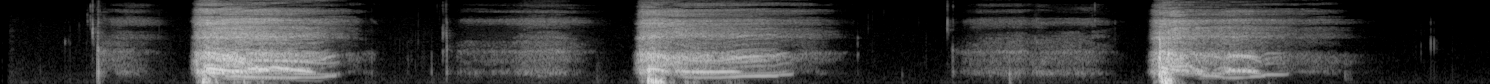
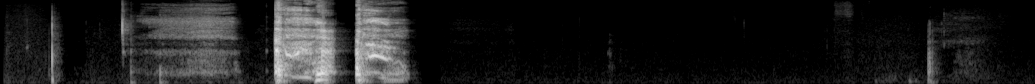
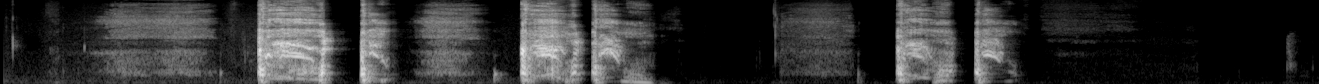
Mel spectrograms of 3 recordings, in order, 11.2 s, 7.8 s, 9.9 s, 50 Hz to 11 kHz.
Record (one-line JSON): {"exhalation_length": "11.2 s", "exhalation_amplitude": 29120, "exhalation_signal_mean_std_ratio": 0.39, "cough_length": "7.8 s", "cough_amplitude": 32768, "cough_signal_mean_std_ratio": 0.23, "three_cough_length": "9.9 s", "three_cough_amplitude": 32768, "three_cough_signal_mean_std_ratio": 0.32, "survey_phase": "beta (2021-08-13 to 2022-03-07)", "age": "18-44", "gender": "Male", "wearing_mask": "No", "symptom_cough_any": true, "symptom_runny_or_blocked_nose": true, "symptom_change_to_sense_of_smell_or_taste": true, "symptom_loss_of_taste": true, "smoker_status": "Current smoker (1 to 10 cigarettes per day)", "respiratory_condition_asthma": false, "respiratory_condition_other": false, "recruitment_source": "Test and Trace", "submission_delay": "1 day", "covid_test_result": "Positive", "covid_test_method": "RT-qPCR", "covid_ct_value": 18.5, "covid_ct_gene": "ORF1ab gene", "covid_ct_mean": 18.8, "covid_viral_load": "660000 copies/ml", "covid_viral_load_category": "Low viral load (10K-1M copies/ml)"}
